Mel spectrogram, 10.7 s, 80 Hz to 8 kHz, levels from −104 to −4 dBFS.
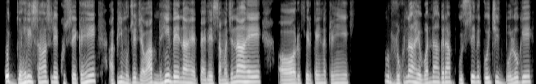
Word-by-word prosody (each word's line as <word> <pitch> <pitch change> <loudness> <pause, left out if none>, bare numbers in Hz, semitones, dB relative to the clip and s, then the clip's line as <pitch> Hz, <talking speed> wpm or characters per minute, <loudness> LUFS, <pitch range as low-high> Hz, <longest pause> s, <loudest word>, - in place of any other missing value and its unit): एक 135 -11 +3
गहरी 160 +7 +6
साँस 165 +2 -1
लें 165 -1 +2
खुद - - -9
से 140 -2 -1
कहें 165 - +3 0.3
अभी 155 +8 -1
मुझे 145 +1 -2
जवाब 135 +2 -1
नहीं 185 +12 +4
देना 170 -3 +3
है, 140 -3 0
पहले 125 0 -3
समझना 145 +11 +2
है 175 0 +3 0.4
और 125 +2 +1
फिर 135 -2 -2
कहीं 135 -1 -1
न 135 - -3
कहीं, 135 +2 -3 1.0
रुकना 155 +9 -1
है, 155 -4 +2
वरना 140 +6 -1
अगर 160 0 -1
आप 165 -1 -1
गुस्से 130 +8 -1
में 175 +1 -3
कोई 155 0 +2
चीज़ 165 +1 -4
बोलोगे, 160 +9 0
150 Hz, 175 wpm, -23 LUFS, 130-170 Hz, 1.0 s, गहरी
